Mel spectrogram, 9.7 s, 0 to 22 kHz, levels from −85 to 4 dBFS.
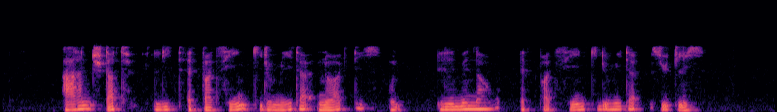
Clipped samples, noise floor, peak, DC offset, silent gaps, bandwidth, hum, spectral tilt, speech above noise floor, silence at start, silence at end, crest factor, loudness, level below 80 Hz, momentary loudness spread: under 0.1%; -71 dBFS; -8 dBFS; under 0.1%; none; 4.1 kHz; none; -11.5 dB/octave; 45 dB; 0.8 s; 0.95 s; 20 dB; -28 LUFS; -38 dBFS; 12 LU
